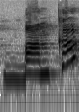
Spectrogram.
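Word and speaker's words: banka: А вот слово «банка» с ударением в конце означает «банк».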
